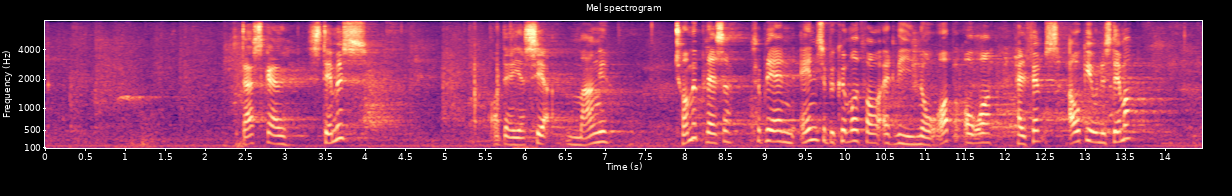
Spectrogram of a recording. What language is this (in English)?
Danish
